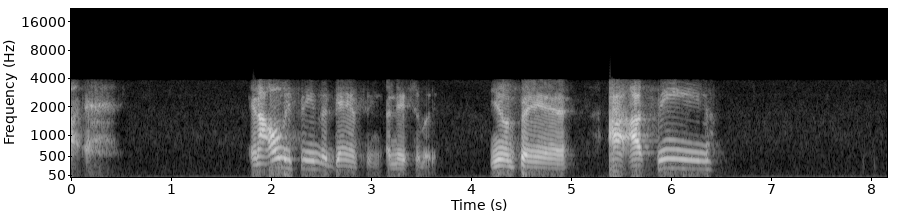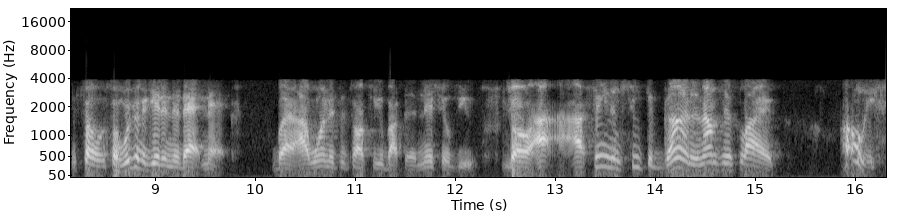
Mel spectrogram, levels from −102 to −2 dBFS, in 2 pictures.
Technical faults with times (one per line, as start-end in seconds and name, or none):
0.00-16.32 GSM full-rate codec
5.40-5.44 lost GSM frames
8.62-8.66 lost GSM frames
